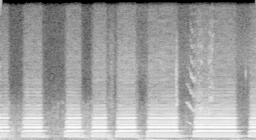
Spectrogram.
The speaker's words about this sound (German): Fahr neben dem Streifenwagen her, Patrick. Und hupe, hupe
